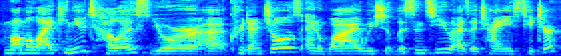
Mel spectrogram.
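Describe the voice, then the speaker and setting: An American woman in her thirties hosts a casual lesson in a low, bright voice. She is playful and teasing as she asks questions and explains simply. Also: expressive, normal speed. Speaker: host and learner. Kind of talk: casual scripted-light language lesson chat. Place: small plain room indoors.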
